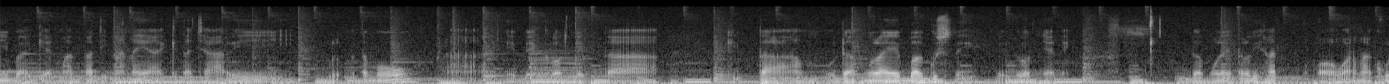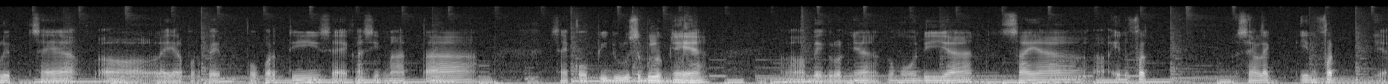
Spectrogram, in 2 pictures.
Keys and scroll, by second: 11.9 ctrl+j.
